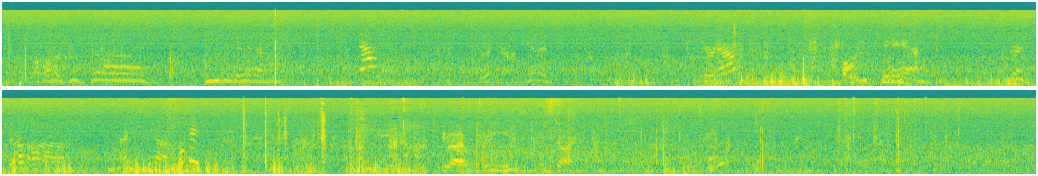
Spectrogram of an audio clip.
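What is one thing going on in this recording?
A young woman speaks to a dog in a bright, encouraging voice close by.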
